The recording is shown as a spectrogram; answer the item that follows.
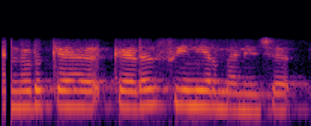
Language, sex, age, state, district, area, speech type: Tamil, female, 30-45, Tamil Nadu, Erode, rural, conversation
